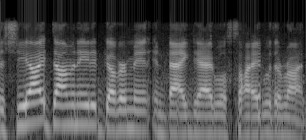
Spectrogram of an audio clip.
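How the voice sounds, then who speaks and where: Pitch variation here is ordinary. The recording features an ordinary speaking voice. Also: man. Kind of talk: dramatic reading of a political essay.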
